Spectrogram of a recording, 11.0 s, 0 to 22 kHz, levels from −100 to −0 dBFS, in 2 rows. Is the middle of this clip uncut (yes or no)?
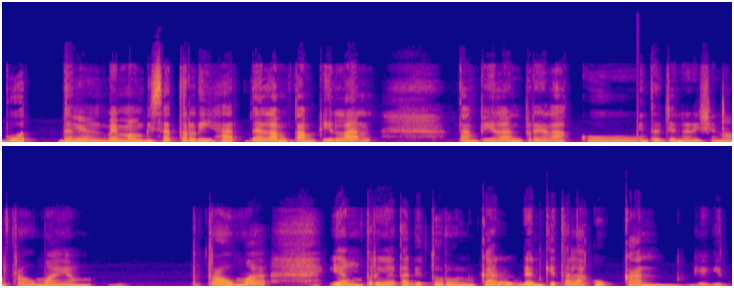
no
